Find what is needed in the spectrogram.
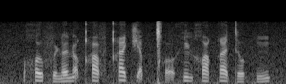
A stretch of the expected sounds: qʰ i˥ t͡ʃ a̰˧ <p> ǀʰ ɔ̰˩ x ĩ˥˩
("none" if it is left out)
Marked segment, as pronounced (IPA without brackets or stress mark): p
